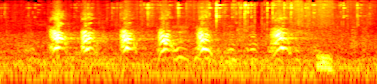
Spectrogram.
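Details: Basenjis playing together at a dog park, four running in a group: a series of six short, sharp yelping calls spaced roughly half a second apart, a final low grunt, over steady outdoor background noise.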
